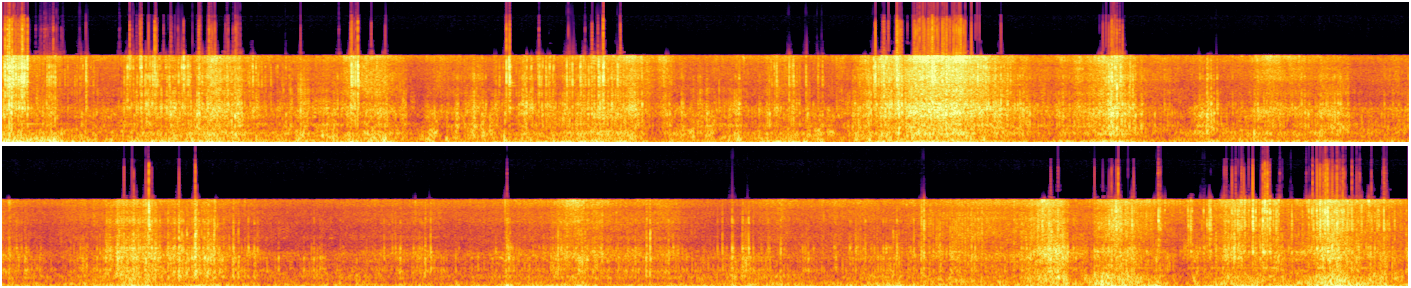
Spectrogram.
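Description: Snowboard edge scraping over snow with wind buffeting the leg-mounted camera's microphone in a constant low rumble, easing off for a while in the middle and building again near the end.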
